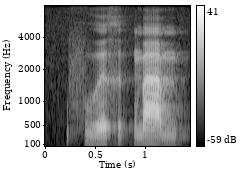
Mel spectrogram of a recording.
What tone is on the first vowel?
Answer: low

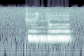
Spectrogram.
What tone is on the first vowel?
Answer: high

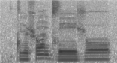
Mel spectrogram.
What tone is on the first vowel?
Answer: low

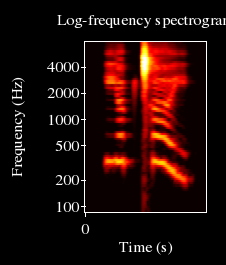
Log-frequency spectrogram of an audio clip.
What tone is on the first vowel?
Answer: falling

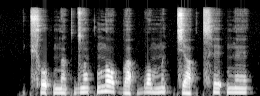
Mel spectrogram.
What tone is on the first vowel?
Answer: low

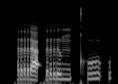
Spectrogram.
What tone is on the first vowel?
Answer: low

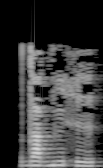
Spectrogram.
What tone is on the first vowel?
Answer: low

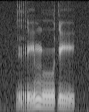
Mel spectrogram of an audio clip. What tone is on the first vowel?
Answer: rising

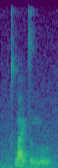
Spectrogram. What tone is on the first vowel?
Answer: falling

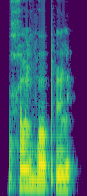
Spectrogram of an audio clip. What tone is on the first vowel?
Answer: high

